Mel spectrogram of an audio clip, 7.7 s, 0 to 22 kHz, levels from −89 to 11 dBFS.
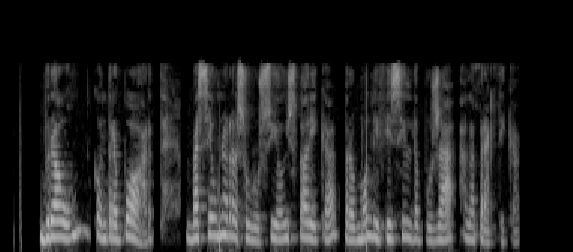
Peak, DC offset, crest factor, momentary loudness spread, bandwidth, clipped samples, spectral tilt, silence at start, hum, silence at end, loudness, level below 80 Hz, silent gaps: -6 dBFS; under 0.1%; 20 dB; 12 LU; 8.4 kHz; under 0.1%; -3.5 dB/octave; 0.55 s; none; 0.75 s; -26 LUFS; -64 dBFS; 2.06-2.12 s, 2.42-2.46 s, 4.53-4.57 s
